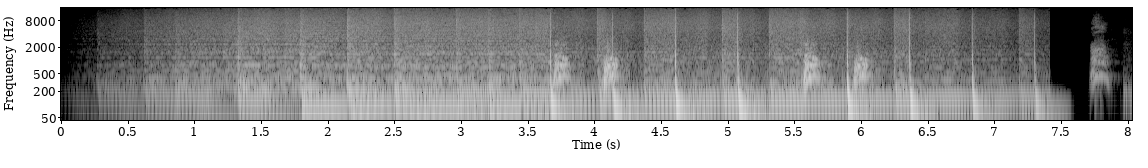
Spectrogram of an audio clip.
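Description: A pack of sled dogs, the swing dogs of a team making turns on the trail, barks and yips excitedly, a steady clamor of overlapping voices with sharp, repeated yelps standing out near the end, loud, no talking.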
